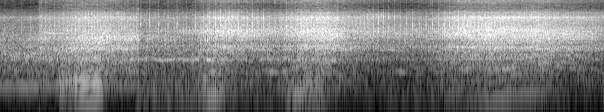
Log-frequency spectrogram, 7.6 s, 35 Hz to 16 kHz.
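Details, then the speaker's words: Suzuki Mehran 796 cc running on gas, smoking and backfiring: dull thudding bangs every couple of seconds as revs rise and fall; ignition point gap found nearly closed, causing backfire. "जब गाड़ी ये बैग लगाया दोस्तों, इसने कंटिन्यूस से रबड़ बाहर निकाल दिया है, ठोस ठोस की आवाज़ें निकालती है।"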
